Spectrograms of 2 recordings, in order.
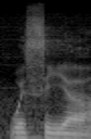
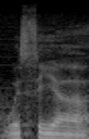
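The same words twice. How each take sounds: The two takes are said the same way.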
